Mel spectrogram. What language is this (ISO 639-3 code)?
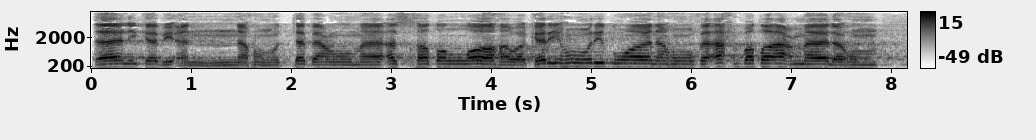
ara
